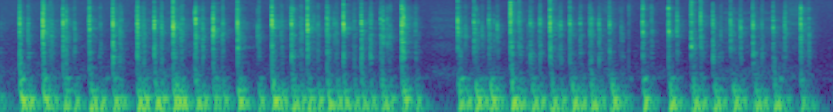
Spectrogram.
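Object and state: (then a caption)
Plastic computer keyboard. Fingertips of both hands type rapidly on a full-size, wired, black plastic Microsoft membrane keyboard lying on a white table. Dense, quick key clicks with short, bright ticks ride over a deep, thumping low end, with one brief pause just past the midpoint before the typing resumes.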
